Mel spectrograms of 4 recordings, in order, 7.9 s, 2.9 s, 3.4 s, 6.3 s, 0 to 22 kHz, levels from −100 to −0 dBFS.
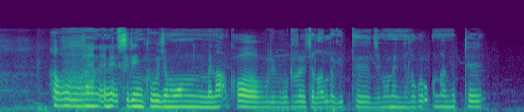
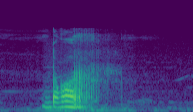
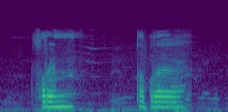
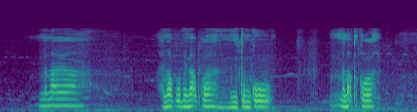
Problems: constant background noise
